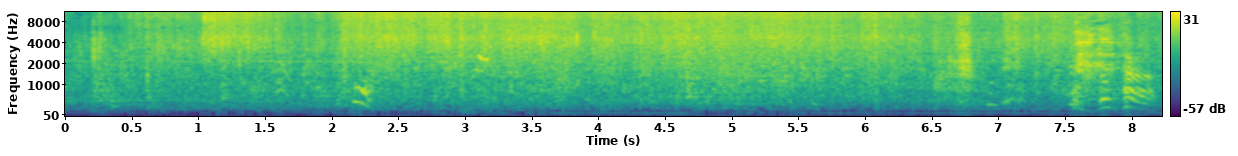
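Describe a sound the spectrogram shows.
Icy water gushes from a tipped cement mixer drum onto a seated man.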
